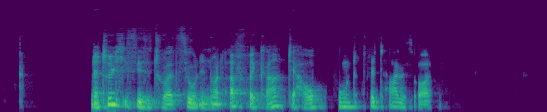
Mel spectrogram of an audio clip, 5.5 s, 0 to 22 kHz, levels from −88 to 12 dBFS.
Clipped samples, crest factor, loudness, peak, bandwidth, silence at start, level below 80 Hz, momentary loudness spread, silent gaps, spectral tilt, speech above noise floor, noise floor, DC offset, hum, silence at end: under 0.1%; 20 dB; -22 LUFS; -2 dBFS; 7 kHz; 0.2 s; -60 dBFS; 9 LU; 0.80-0.86 s; -8.5 dB/octave; over 69 dB; under -90 dBFS; under 0.1%; none; 1.15 s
